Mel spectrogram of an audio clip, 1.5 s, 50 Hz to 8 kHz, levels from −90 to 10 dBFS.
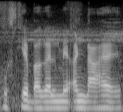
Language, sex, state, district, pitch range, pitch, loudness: Hindi, male, Tripura, West Tripura, 125-130 Hz, 130 Hz, -16 LUFS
